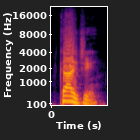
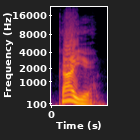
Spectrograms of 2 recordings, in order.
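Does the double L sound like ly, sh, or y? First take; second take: ly; ly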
